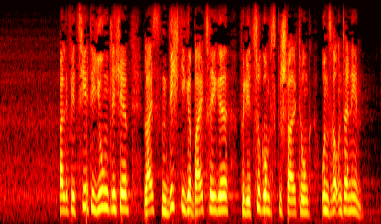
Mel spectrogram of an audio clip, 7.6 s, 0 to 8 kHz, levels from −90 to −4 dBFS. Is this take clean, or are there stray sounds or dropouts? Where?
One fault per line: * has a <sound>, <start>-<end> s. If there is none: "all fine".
all fine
